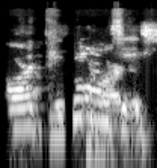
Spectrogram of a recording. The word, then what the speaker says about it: Arkansas: it is not the Arkansas River. It is the Ar Kansas River. Oh my goodness. It is not the Arkansas River. In Texas, it's Arkansas. It's our Kansas.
